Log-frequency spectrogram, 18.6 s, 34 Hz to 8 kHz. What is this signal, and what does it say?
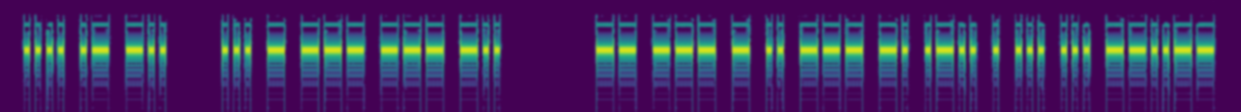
Morse code, heard as a keyed tone, about 14 wpm, 700 Hz. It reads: HAD STOOD MOTIONLESS,
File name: Book One / 05-Chapter 5 - 14 WPM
